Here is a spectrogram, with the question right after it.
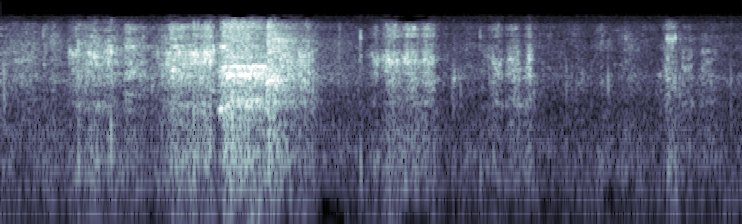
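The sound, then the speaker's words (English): A small corgi dog named Jack barks and yaps repeatedly in uneven bursts, with a loud, sustained stretch of high-pitched barking in the middle before shorter yips trail off. “I'm calling for Horses in the Morning, and I had a message from my elderly pony Pebbles and my little corgi boy Jack.”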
